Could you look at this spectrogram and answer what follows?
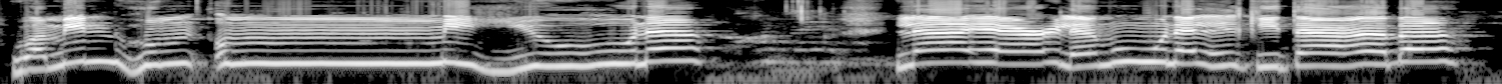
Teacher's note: वाव साकिन से पहले किसी भी हर्फ के ऊपर पेश हो ऐसा वाव मद्दा कहलाता है। वाव मद्दा को 2 हरकत की मिकदार खींच कर पढ़ते हैं · नून के ऊपर ज़बर है, ज़बर को बगैर कैचे बगैर झटका दी मुतवस्सित और मारूफ तरीके से पढ़ते हैं। इसके अलावा मीम मुशद्दद में हम हमेशा गुन्ना करते हैं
